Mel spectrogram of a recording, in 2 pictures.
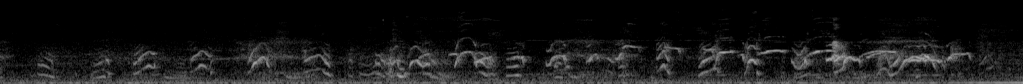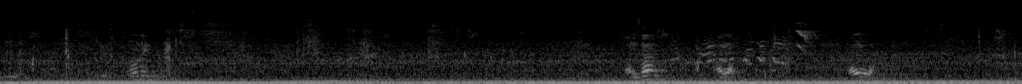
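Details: Tibetan Mastiff puppies giving a dense run of high, rising whimpers and yelps for about nine seconds, then falling quiet under a steady low mechanical hum.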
